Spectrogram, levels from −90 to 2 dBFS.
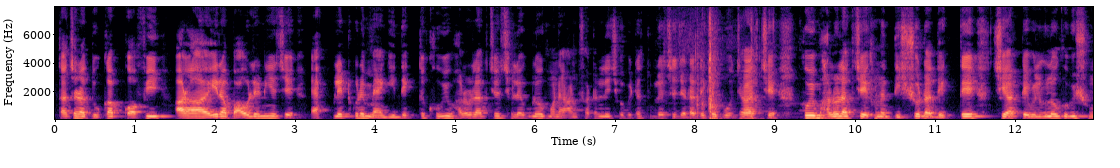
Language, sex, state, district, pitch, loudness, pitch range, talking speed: Bengali, male, West Bengal, North 24 Parganas, 135 Hz, -21 LUFS, 125-140 Hz, 160 wpm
